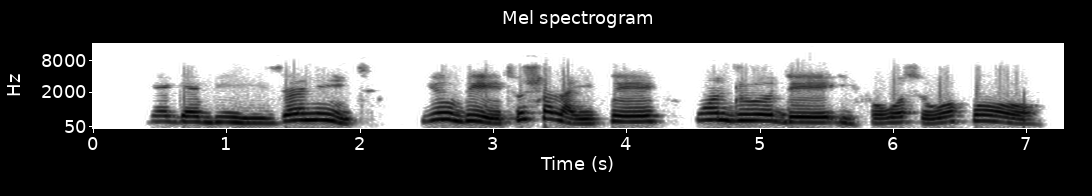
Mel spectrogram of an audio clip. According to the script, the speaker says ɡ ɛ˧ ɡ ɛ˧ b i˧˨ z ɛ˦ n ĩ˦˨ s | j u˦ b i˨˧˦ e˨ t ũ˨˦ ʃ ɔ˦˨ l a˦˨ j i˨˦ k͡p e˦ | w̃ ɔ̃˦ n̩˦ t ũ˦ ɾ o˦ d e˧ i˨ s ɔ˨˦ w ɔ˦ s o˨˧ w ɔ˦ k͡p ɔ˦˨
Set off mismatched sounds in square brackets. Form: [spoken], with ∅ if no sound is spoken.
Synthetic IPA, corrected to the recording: ɡ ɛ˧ ɡ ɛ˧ b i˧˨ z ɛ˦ n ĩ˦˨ [t] | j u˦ b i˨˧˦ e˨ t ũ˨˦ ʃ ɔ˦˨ l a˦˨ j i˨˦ k͡p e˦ | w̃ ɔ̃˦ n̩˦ [d] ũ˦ ɾ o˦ d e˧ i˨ [f] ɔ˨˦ w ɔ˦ s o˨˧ w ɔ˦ k͡p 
